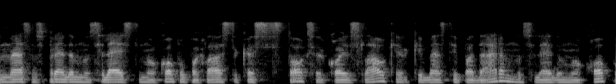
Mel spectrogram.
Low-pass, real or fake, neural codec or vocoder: 7.2 kHz; real; none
